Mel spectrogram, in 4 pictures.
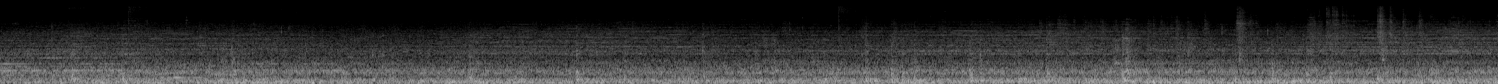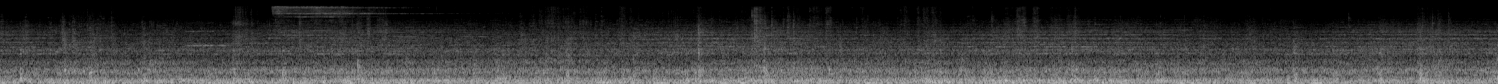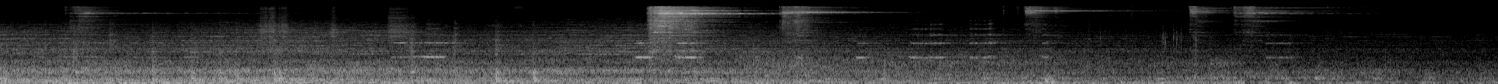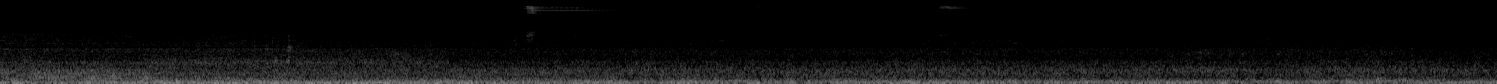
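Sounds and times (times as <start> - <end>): steel wheels rumbling on rail: 0.0 - 59.9
high wheel squeals: 33.8 - 34.6, 36.3 - 41.2, 41.9 - 43.2.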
